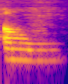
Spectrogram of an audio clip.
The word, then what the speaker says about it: Om: So we'll chant together the sound of one Om, which has 3 syllables, ah, oo.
